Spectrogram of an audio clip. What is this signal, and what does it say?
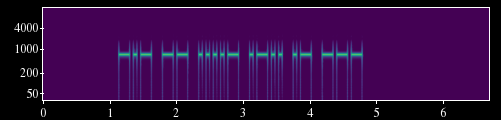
Morse code, heard as a keyed tone, about 22 wpm, 700 Hz. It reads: KM4LAO
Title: Call Signs Repeated 3x - 22wpm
